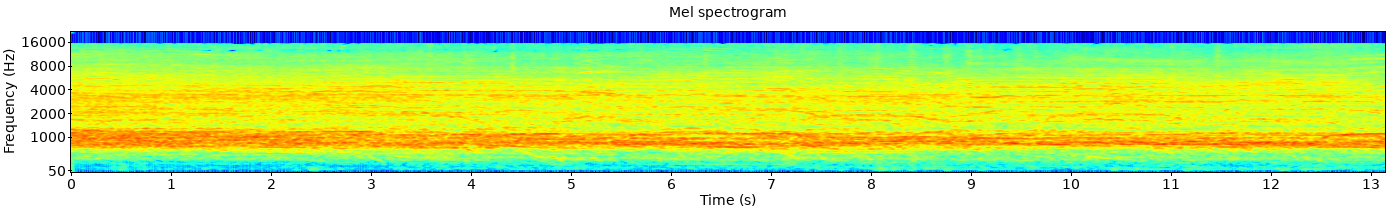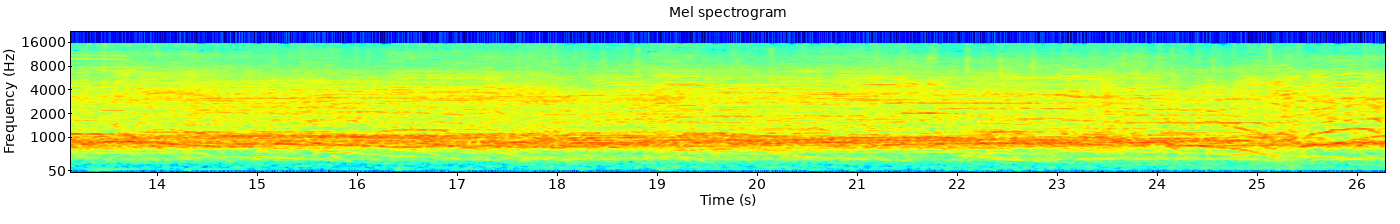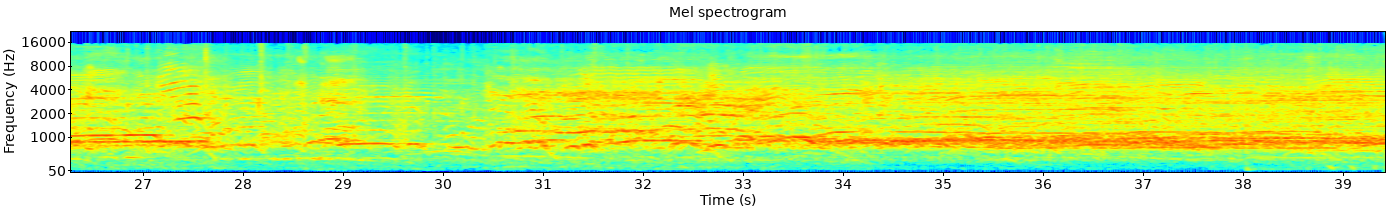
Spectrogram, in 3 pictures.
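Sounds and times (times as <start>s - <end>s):
large crowd screaming and whooping: 0.0s - 39.4s.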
